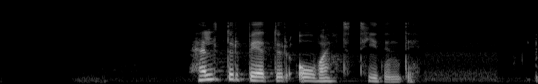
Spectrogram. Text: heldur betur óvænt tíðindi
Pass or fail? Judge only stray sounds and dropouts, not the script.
pass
